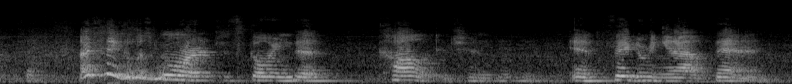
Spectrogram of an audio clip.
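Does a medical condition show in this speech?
Yes: cerebral palsy; from birth.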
